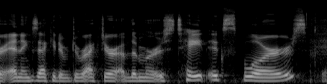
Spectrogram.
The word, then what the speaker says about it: Merze Tate: So, Merze Tate, people sometimes you see the name, you don't even know how to pronounce it. Some people say Merzy or Mert Tate. But Merze Tate was someone I learned about when I was a reporter at the Kalamazoo Gazette.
